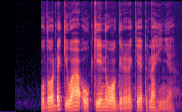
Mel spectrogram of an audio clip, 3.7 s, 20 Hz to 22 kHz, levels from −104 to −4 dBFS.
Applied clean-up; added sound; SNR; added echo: none; none; none; none.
